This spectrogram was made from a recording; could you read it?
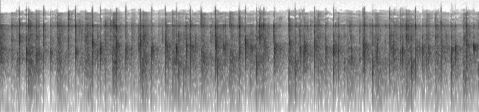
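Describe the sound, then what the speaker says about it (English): Dense, lively applause from a small audience at a business meeting, many hands clapping rapidly and close by in a continuous burst lasting a few seconds. "give Janice a round of applause"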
